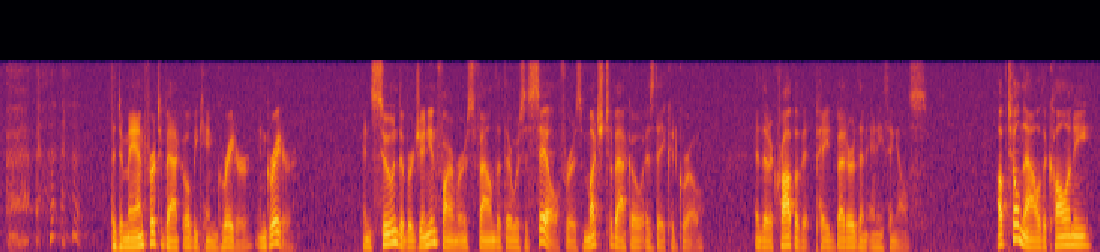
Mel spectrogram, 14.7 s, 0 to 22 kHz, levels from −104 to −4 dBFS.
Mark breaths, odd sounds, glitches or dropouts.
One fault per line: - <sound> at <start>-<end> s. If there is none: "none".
- throat clearing at 0.1-1.3 s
